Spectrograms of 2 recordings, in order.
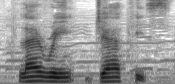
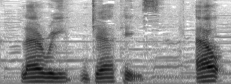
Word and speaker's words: laryngitis: OK，接下来呢一个单词叫做喉炎，它读作 laryngitis。 laryngitis，l a r y n g i t i s 啊，这个词呢也是名词啊，就是喉炎的意思。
